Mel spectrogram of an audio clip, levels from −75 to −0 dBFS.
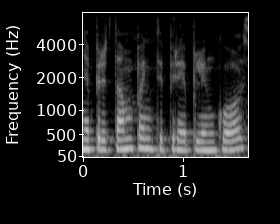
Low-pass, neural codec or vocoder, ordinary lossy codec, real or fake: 7.2 kHz; none; Opus, 64 kbps; real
